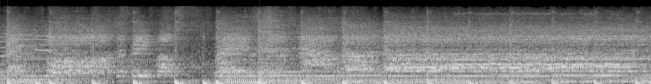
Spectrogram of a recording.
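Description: Gospel choir singing with a band accompaniment, held sung notes over steady bass and drums. The music dips briefly about two seconds in, then the choir comes back in full.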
